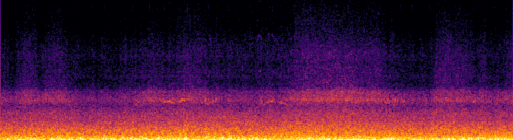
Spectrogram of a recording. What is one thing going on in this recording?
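Strong wind rushes and buffets loudly past in flight.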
